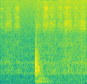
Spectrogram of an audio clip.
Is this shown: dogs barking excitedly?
no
